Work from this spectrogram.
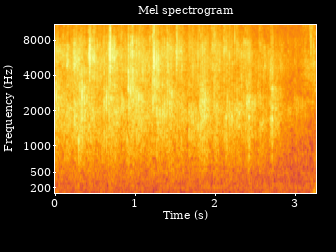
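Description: An audience at a college orientation programme claps steadily at a soft, distant level, a continuous patter with no talk over it.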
